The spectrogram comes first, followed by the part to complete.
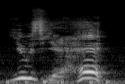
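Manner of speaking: high, slow, smug. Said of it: "he's just like".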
